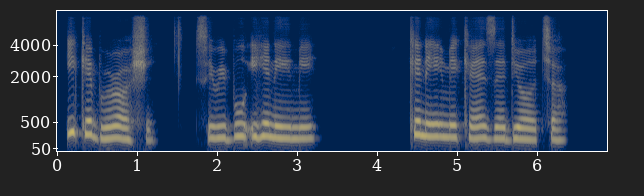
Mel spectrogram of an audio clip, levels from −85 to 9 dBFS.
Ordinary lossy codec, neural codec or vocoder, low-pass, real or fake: none; codec, 16 kHz, 0.7 kbps, FocalCodec; 7.2 kHz; fake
